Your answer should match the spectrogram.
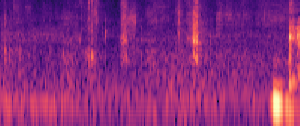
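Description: Faint clicks and paper rustles as a clear acrylic stamp block is pressed onto card stock and lifted off, a few short ticks spread across the moment.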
